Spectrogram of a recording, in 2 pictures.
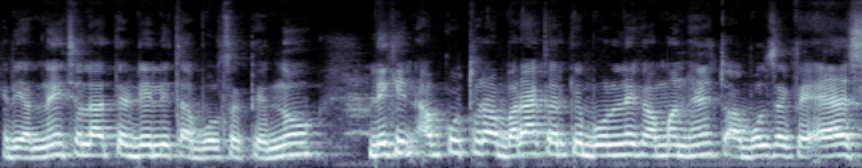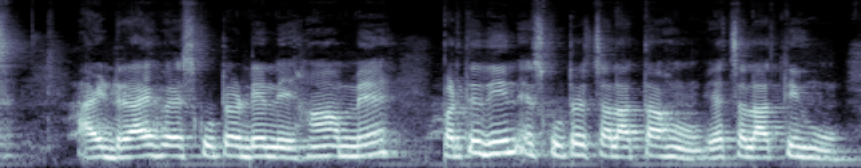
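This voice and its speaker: A man's voice: high-pitched, darkish tone, lo-fi sound. Man drilling English phrases. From Bihar, India. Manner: repetitive drilling, reads example sentences slowly; keeps addressing viewers as friends. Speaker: spoken English teacher. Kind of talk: spoken English lesson.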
